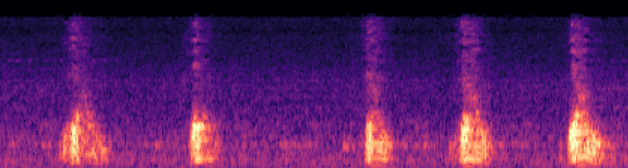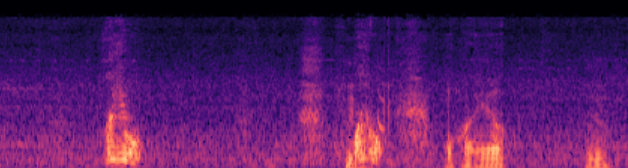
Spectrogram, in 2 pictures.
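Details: Rescued large-billed crow kept indoors does vocal practice as its owner feigns sleep. Six rough caws come at uneven intervals, then a few warbling, wavering, speech-like sounds near the end, with faint low hum behind.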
